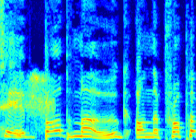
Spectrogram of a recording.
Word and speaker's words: Moog: Uh, and in Holland, you would pronounce it mo. Oh, no. That's a little bit too much. Mo, hang on. Yeah, in Germany it's a fairly common name and there it's pronounced Moog.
